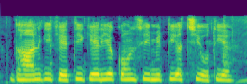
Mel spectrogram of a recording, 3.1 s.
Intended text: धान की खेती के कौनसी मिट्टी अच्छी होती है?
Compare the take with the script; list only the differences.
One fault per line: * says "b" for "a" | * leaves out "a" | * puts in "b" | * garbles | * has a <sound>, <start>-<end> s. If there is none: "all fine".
* puts in "लिए"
